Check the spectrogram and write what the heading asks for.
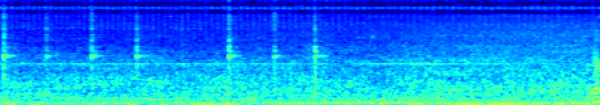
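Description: Steady low rumble of motor traffic, with several light clicks in the first half.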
